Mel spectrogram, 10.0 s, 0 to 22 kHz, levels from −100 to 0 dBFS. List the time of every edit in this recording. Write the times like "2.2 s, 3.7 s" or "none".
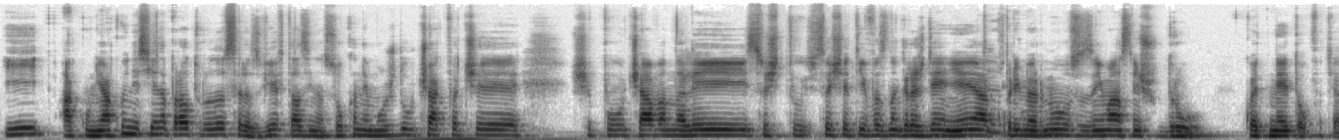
7.5 s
